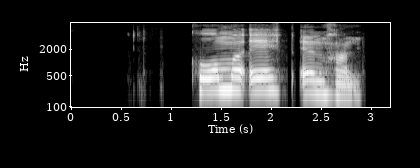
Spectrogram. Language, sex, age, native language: Icelandic, male, 7, Icelandic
